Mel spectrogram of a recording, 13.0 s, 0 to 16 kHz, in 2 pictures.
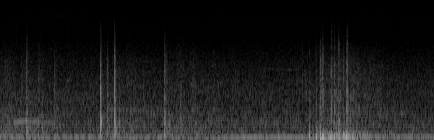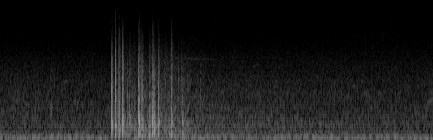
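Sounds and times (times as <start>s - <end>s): fireworks cracks and bangs: 4.7s - 5.6s, 8.2s - 9.4s.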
